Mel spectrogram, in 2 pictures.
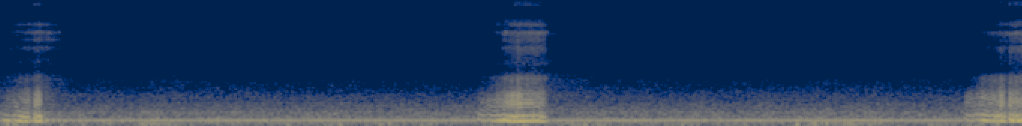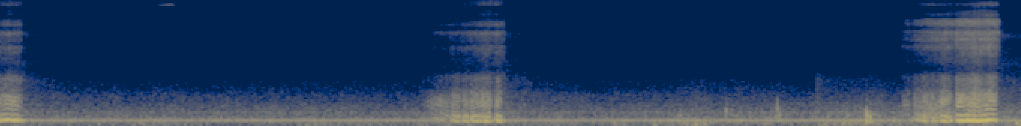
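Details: Sleeping dog snoring, with loud rasping breaths about every five seconds over a steady low hum in the background.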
